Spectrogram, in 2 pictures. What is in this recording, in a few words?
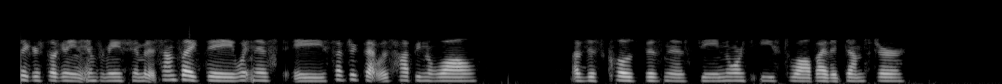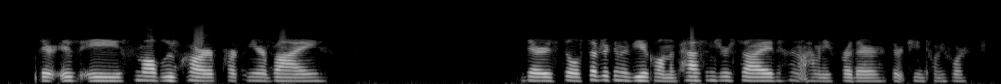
scanner, Scottsdale Police; SPD - PD2; RWC; Thompson Peak High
